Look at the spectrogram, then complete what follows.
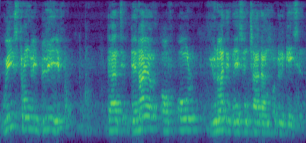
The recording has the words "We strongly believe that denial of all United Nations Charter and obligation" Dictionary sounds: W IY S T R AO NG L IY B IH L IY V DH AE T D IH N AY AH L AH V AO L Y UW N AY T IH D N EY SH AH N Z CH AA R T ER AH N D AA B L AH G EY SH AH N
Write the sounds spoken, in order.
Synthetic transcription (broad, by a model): W IY S T R AO NG L IY B IH L IY V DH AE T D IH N AY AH L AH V AO L Y UW N AY T IH D N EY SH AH N CH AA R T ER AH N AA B L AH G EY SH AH N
